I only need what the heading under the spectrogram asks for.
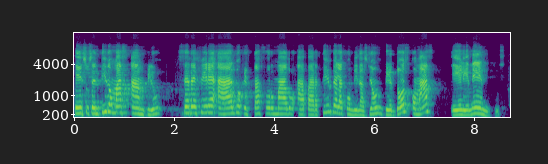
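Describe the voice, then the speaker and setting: A woman's voice: fairly high pitch, measured pace, sharp tone. A woman teacher giving a class online, explaining rules patiently and checking in with her students. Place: school in Santiago.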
